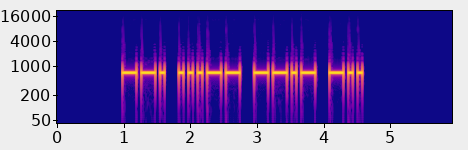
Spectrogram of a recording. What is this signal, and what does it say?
Morse code, heard as a keyed tone, about 17 wpm, 700 Hz. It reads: G3QD
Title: DXCC-100 Call Signs - 4 Characters - Repeated 3x - 17wpm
